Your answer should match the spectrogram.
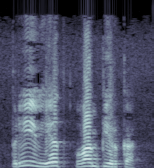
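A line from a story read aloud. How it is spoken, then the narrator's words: Loud greeting. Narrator (Russian): громко поприветствовал меня Эмбри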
